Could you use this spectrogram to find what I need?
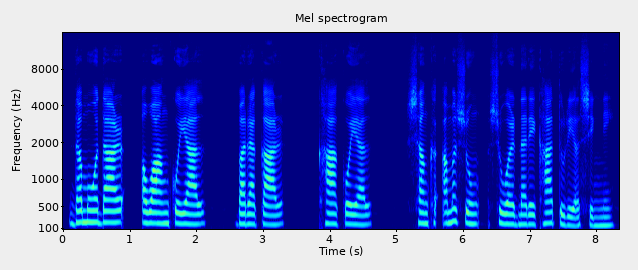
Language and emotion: Manipuri, neutral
